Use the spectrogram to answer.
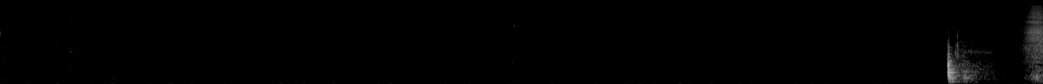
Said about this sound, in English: the overflow of wine. Uh, the priest will take the wine and he will pour it like this.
